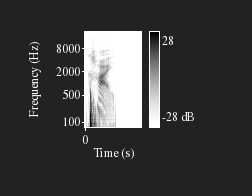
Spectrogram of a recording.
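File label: "kai", Mandarin Chinese, neutral tone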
